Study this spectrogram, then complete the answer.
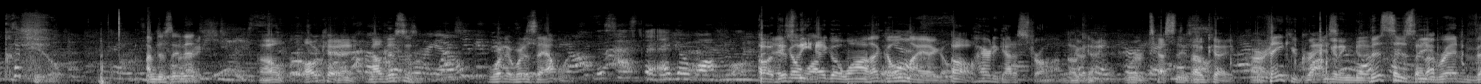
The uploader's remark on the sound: The show is on the road at Howell Nutrition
